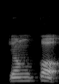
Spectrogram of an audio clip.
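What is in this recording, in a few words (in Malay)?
"jongkok", Malay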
